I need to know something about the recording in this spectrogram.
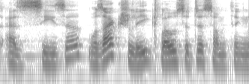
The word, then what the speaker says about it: Caesar: And another interesting fact is that the letter C was always pronounced as a hard C in Latin. So during the time of the Romans, the name we pronounce as Caesar was actually closer to something like Kaiser or Kaiser.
